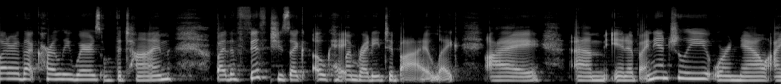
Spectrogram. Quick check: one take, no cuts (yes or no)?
no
